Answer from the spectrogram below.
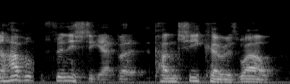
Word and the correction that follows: Pachinko: So you go, Pachinko.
